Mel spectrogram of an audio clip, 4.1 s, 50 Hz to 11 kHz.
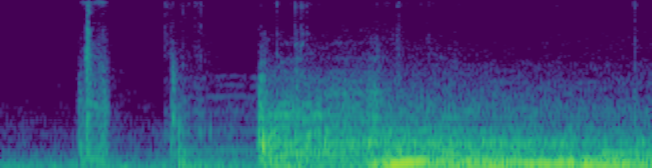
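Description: A few faint clicks come first, then the starter catches and an Aston Martin DBS Superleggera's V12 fires up with a sharp bark and settles into a deep, rising idle rumble.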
